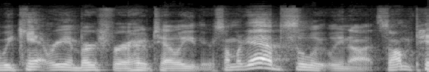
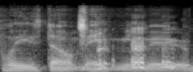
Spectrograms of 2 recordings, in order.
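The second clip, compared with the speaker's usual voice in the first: frightened pleading, lower and quieter; 6 semitones lower, 6 dB quieter than usual. Retelling being stuck overnight in an airport corner: imitating own terrified plea. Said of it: "give 'em this puppy dog look like I'm terrified".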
